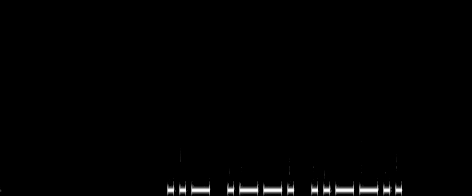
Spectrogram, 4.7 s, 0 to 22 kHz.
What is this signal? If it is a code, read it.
Morse code, heard as a keyed tone, about 20 wpm, 700 Hz. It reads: UP?
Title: 4x Word-Spacing - Sentences from Top 200 Words - 20wpm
